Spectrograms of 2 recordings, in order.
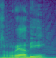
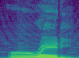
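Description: First: The r sounds like a Spanish r. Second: The r sounds like an English r. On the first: The speaker calls it wrong. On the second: The speaker calls it right.

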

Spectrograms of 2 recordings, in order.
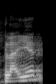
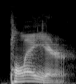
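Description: First: The word is read with Spanish-style vowels. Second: The word is said with English vowels. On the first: The speaker calls it wrong. "Nunca decimos player" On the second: The speaker calls it right. "decimos player"

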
